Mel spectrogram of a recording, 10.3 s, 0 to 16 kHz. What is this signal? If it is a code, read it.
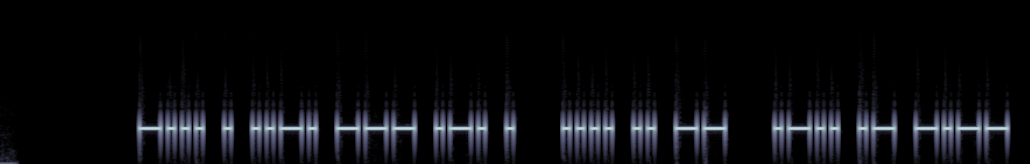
Morse code, heard as a keyed tone, about 17 wpm, 700 Hz. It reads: BEFORE HIM LAY
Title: Sentences from Top 1000 Words - Review Part 2 - 17wpm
